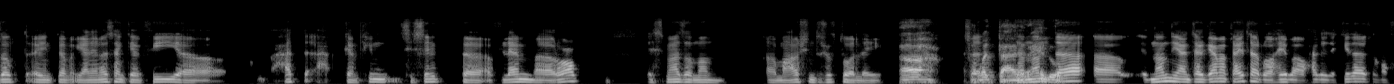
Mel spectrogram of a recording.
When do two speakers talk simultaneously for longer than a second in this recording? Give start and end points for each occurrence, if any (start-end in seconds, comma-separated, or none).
none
